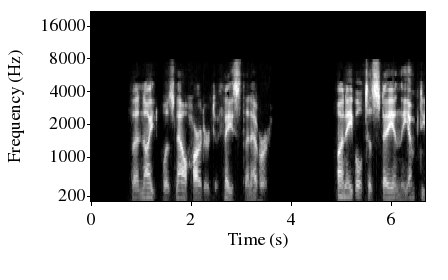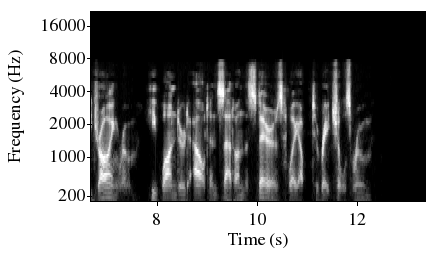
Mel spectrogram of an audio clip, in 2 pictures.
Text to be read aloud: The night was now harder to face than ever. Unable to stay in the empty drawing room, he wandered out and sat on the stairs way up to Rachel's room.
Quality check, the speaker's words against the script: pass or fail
pass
